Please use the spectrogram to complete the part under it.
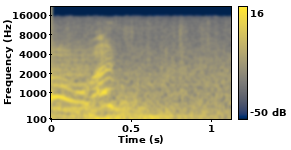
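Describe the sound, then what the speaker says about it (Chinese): Rain begins in a children's Halloween cartoon set in a magic forest, a steady hiss of falling drops that follows a brief swooping tonal cartoon sound at the start. "开始下雨了。"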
